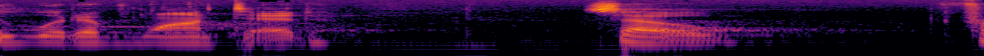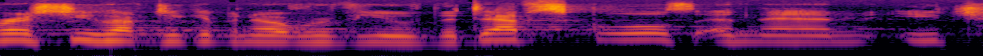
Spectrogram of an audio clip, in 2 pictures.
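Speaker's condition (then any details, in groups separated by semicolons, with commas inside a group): No condition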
